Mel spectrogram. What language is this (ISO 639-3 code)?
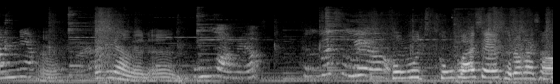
kor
